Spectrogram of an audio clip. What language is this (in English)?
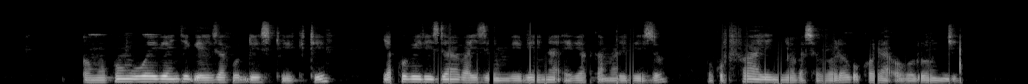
Ganda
